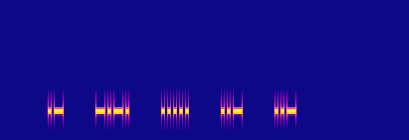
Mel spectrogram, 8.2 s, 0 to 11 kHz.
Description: Morse code, heard as a keyed tone, about 20 wpm, spaced as for 10 wpm, 700 Hz. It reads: AC5UU
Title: 109 Lesson 18g - Letter m - Call Signs 20wpm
